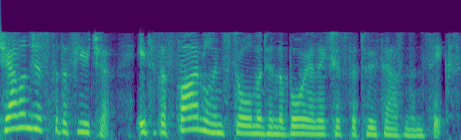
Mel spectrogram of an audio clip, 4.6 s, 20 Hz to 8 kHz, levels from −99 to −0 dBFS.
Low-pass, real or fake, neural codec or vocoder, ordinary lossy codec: 7.2 kHz; real; none; AAC, 16 kbps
